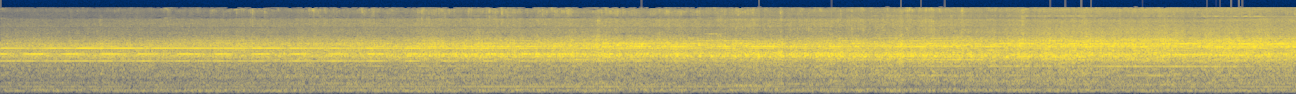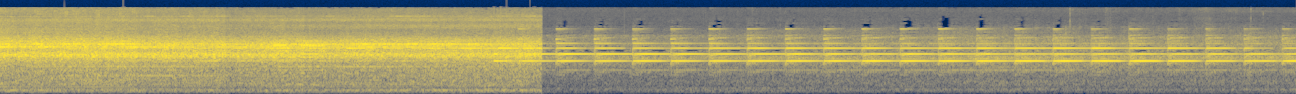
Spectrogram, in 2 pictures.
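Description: A railway crossing bell dings rapidly and steadily.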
